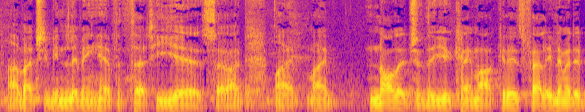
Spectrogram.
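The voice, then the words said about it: Unusual accent. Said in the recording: “strange accent”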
